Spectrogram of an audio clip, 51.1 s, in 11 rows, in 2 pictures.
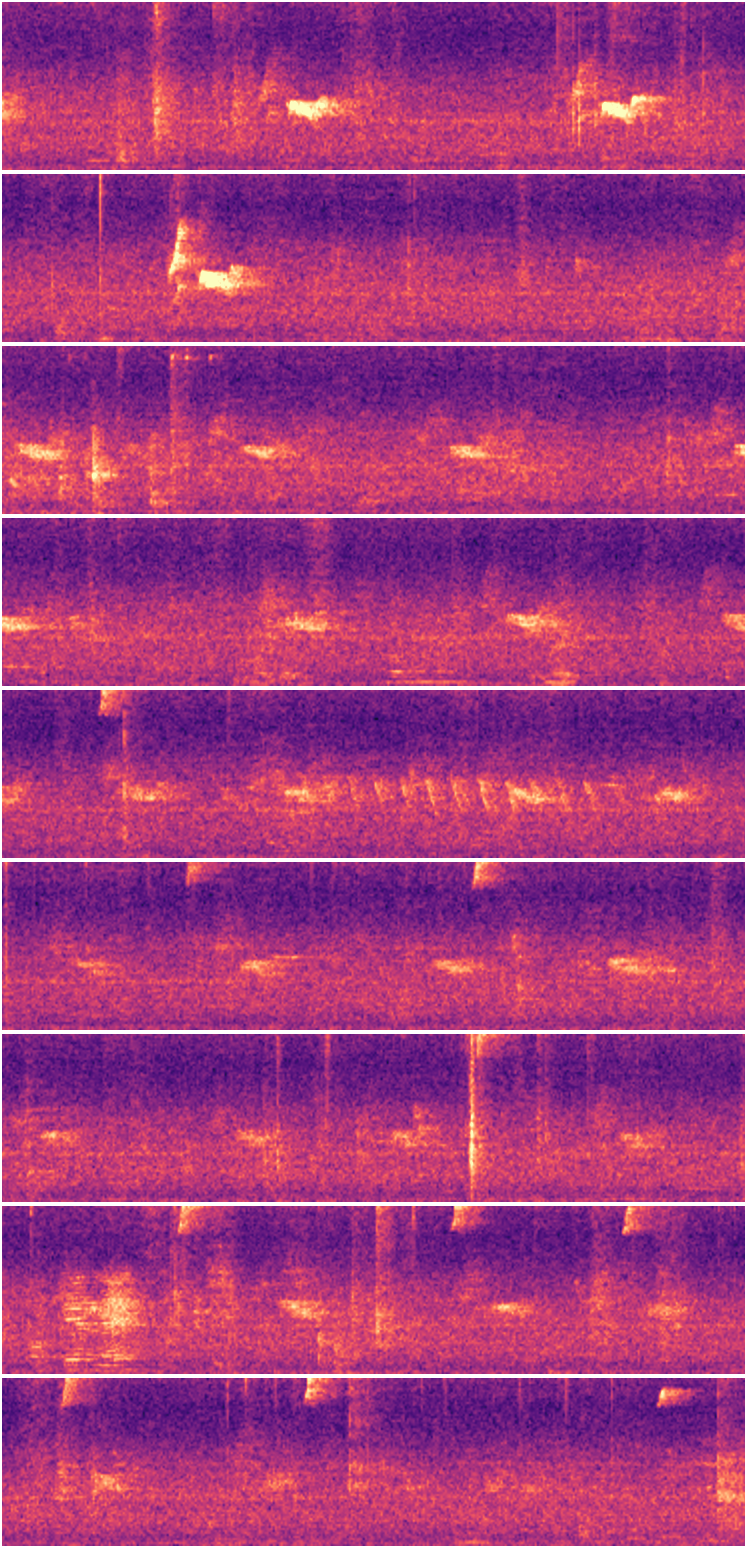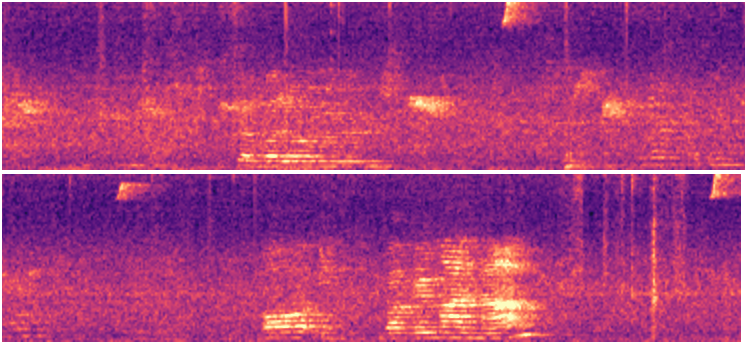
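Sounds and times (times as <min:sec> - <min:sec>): bird chirping: 0:03.6 - 0:04.2, 0:05.7 - 0:06.3, 0:18.3 - 0:28.5, 0:32.8 - 0:49.4.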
